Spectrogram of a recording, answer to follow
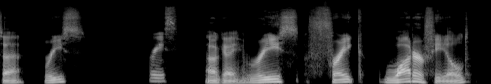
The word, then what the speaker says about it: Rhys: pronounce that? Reese.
